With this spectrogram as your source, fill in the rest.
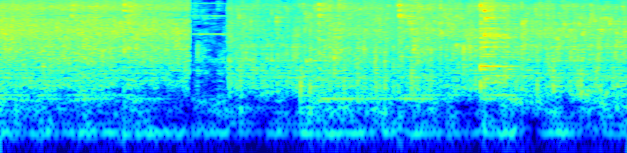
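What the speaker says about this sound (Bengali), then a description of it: "আলু ভাজা হয়ে গেল" Potatoes frying in a pan make a dense, continuous close sizzle that drops out briefly for a moment before resuming, with no talking.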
